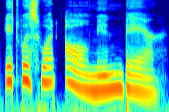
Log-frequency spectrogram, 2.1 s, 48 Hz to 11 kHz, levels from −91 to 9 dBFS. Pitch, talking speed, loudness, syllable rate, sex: 160 Hz, 170 wpm, -19 LUFS, 3.2 syllables/s, female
